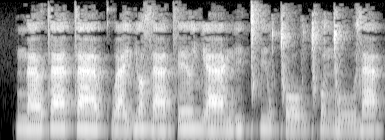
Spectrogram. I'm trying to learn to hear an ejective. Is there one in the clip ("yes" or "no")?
yes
